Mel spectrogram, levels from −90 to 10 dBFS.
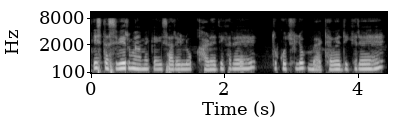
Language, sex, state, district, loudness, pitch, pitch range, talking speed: Hindi, female, Uttar Pradesh, Lalitpur, -19 LUFS, 220 Hz, 205-240 Hz, 255 wpm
